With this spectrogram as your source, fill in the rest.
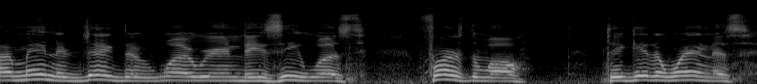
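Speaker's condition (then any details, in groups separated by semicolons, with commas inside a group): ALS; wheelchair, cannot walk, no hand use, rapid progression; losing voice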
